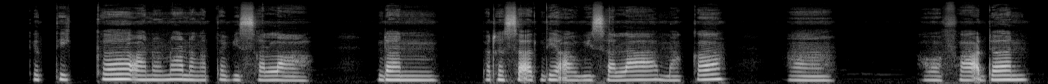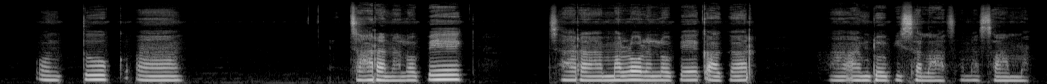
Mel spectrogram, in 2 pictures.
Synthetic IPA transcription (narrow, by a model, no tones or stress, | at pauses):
kət̪ikaːnɔnanaŋat̪abisala | dan | padasaʔand̪iaʔawisalamaka | awafadan | unt̪uk̚ə | t͡ʃaɾanalɔbɛk̚ | t͡ʃaɾamalɔlɛnlɔbɛkaɡar | amduabisalasamasama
